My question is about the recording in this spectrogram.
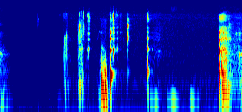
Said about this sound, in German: Ein toller Rülpser? Was? Wo habe ich gerülpst, Digga? Ah, das hat sich danach angehört.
